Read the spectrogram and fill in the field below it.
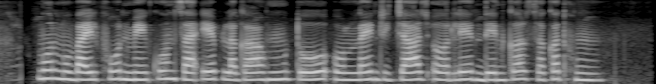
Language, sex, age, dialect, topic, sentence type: Chhattisgarhi, female, 18-24, Northern/Bhandar, banking, question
